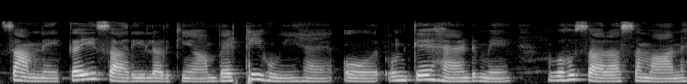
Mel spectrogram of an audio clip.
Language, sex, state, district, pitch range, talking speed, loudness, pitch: Hindi, female, Punjab, Fazilka, 145-190 Hz, 120 wpm, -18 LUFS, 155 Hz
